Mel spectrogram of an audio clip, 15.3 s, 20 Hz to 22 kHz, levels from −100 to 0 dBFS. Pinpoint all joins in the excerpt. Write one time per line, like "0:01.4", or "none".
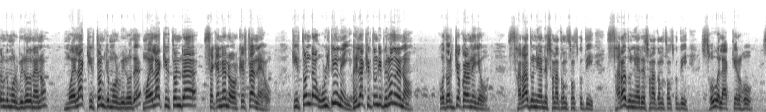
0:02.8
0:07.0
